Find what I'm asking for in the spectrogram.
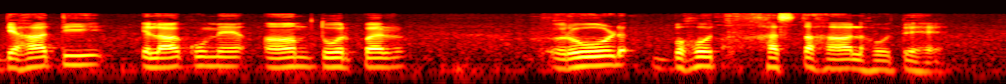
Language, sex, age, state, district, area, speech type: Urdu, male, 18-30, Delhi, North East Delhi, rural, spontaneous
